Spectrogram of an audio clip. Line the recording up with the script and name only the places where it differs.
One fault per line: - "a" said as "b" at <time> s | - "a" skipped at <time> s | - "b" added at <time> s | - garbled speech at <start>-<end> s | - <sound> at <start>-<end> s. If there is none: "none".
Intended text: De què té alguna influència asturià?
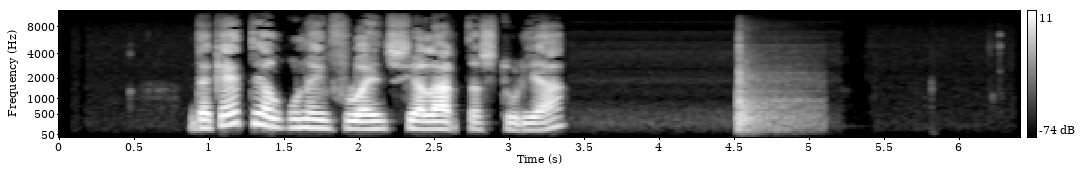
- "l'art" added at 2.5 s
- thud at 4.5-5.1 s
